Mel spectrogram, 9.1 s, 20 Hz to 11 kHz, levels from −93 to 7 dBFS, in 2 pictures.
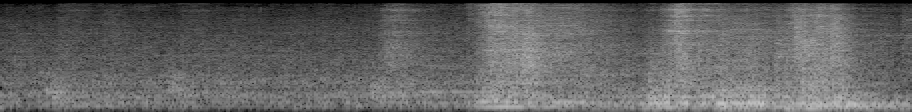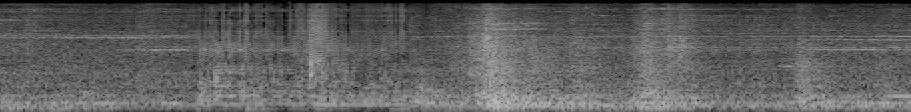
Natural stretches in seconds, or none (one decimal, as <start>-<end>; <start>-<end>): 0.0-5.5; 6.6-9.1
